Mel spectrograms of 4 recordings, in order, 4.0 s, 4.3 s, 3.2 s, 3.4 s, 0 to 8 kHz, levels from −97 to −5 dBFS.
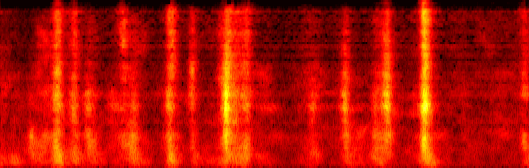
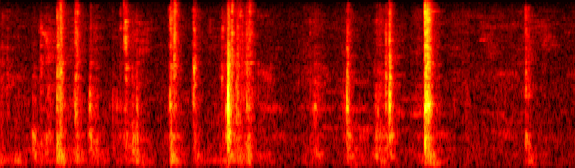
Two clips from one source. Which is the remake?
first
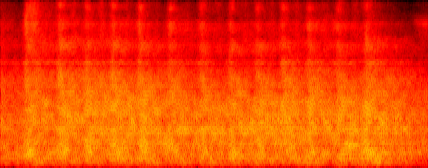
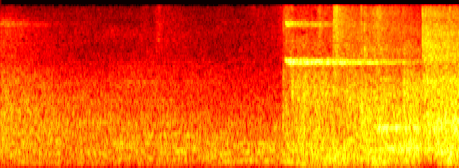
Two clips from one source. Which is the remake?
first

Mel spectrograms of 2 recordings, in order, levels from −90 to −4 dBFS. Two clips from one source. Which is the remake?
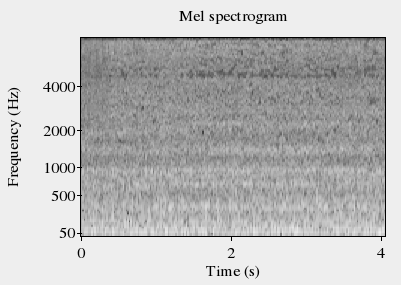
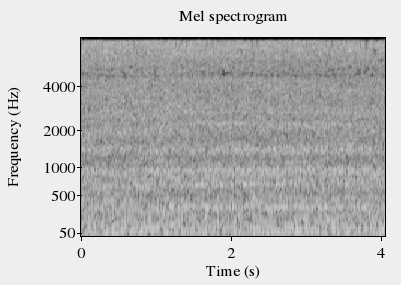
first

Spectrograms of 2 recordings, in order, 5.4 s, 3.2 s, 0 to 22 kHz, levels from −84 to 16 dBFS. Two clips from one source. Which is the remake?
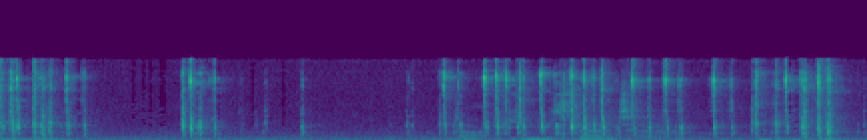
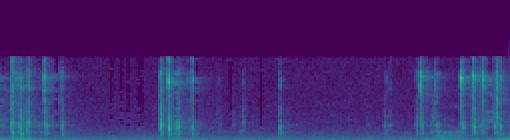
first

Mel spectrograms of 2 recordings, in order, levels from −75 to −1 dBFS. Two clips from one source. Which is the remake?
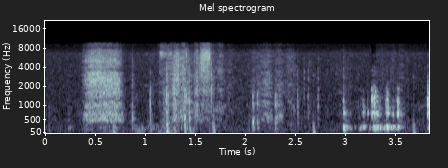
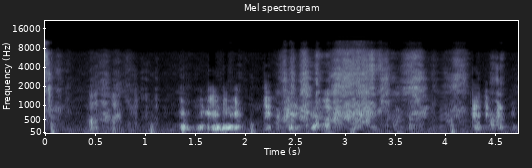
second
